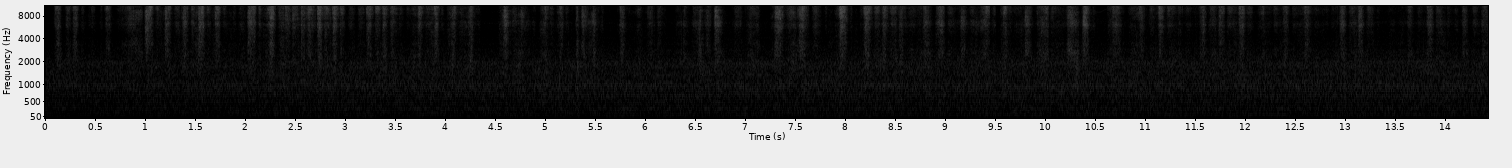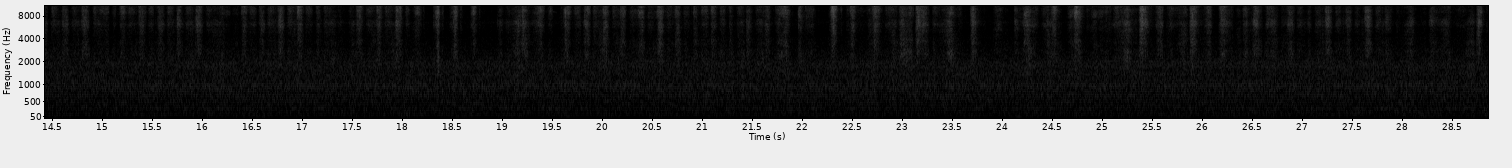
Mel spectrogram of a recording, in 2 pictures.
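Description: Faint scratching and rubbing of a fine paintbrush on textured watercolour paper: an irregular run of small ticks and scrapes.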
